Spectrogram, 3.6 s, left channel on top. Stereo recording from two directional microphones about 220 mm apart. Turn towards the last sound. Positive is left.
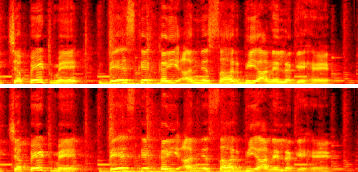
turn(degrees=45)  # may be behind; listen again after turning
